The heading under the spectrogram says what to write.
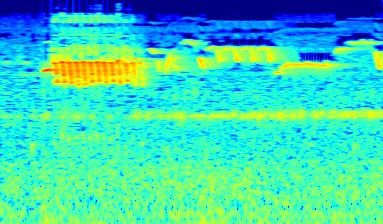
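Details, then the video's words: Robin song: a sudden loud pulsed trill for a second, followed by quieter sliding high whistles and a softer rapid chatter, over a low steady drone. "burung robin"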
